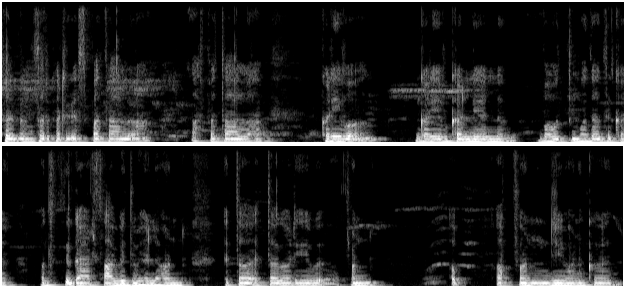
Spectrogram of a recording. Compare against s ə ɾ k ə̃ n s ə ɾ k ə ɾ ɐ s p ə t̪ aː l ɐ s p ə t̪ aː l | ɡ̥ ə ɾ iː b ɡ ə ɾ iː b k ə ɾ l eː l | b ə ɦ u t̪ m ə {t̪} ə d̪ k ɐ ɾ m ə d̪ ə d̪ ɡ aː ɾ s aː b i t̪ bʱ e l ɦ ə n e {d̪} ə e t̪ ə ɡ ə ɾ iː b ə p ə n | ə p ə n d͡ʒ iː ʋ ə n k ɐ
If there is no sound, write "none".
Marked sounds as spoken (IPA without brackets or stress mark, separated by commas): d̪, t̪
